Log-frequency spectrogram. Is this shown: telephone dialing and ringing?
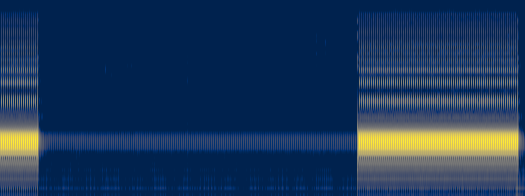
yes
